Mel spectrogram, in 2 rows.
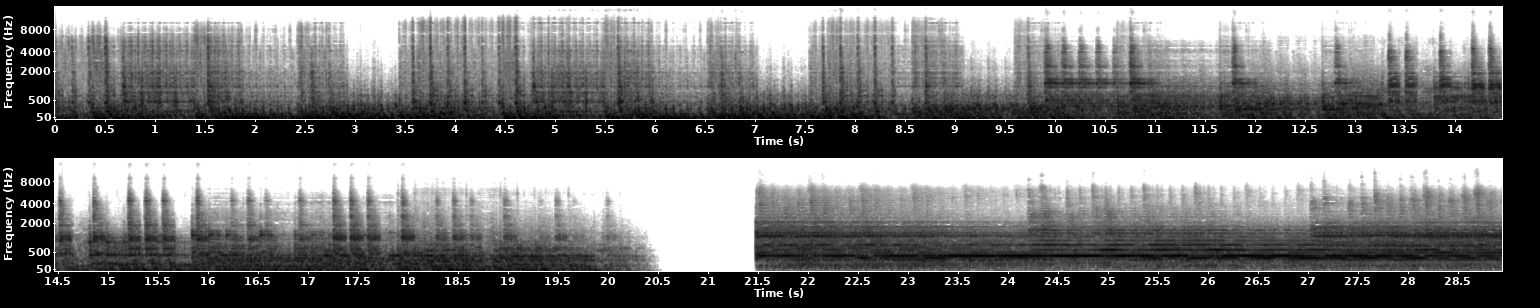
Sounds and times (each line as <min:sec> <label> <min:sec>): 0:00.0 Drum Loop 0:20.4
0:00.6 drone 0:20.3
